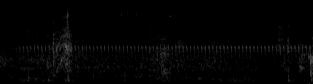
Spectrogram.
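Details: Nightjar churring: a faint, steady, finely pulsed trill held at one even pitch for the whole stretch, with a few soft clicks and rustles on top.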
